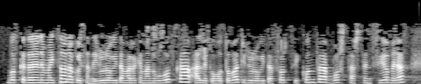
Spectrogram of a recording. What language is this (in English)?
Basque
